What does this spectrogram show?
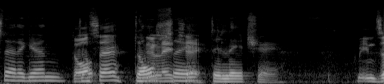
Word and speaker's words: dulce de leche: And how do you pronounce that again? Dulce de leche.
